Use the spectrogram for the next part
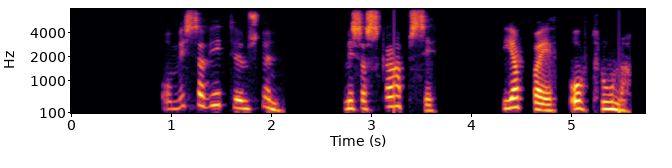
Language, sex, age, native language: Icelandic, female, 40-49, Icelandic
